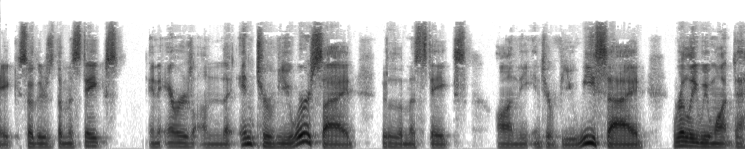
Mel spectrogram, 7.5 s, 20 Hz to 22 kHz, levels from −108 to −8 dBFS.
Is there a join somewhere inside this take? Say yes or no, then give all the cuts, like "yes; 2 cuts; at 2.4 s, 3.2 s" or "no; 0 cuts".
yes; 1 cut; at 3.9 s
